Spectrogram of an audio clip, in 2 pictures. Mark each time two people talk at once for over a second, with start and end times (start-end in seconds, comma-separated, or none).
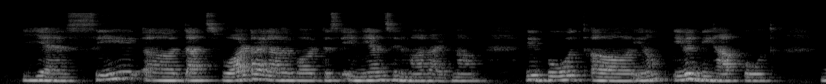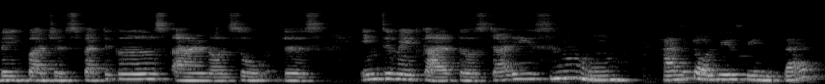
none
